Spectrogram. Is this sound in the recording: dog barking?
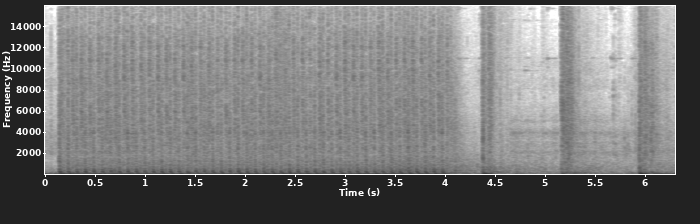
no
